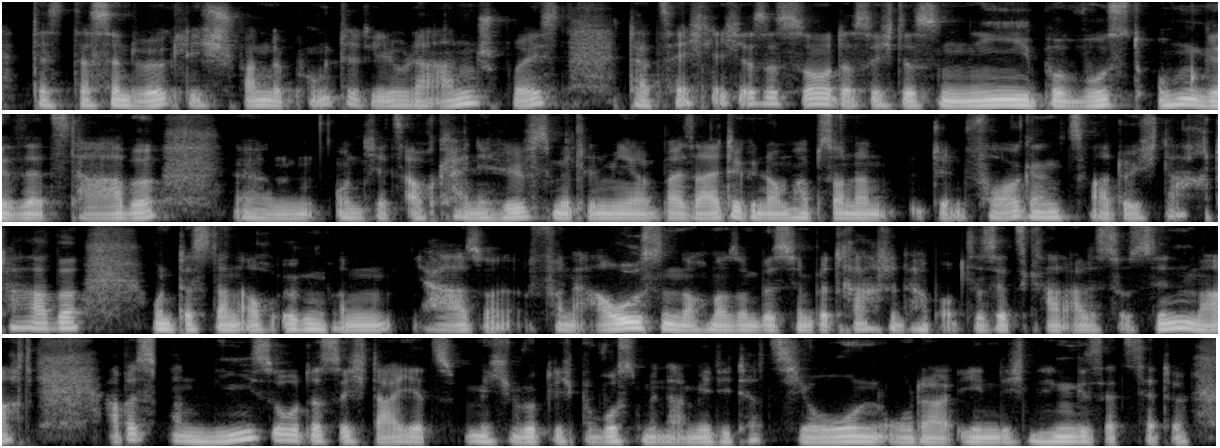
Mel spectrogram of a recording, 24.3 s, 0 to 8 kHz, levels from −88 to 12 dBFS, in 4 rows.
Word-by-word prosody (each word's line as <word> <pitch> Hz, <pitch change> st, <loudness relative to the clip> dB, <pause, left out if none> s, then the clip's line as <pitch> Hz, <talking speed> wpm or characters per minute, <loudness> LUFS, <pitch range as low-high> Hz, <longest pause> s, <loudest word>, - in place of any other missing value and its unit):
Das 95 Hz, -4 st, -4 dB
das 90 Hz, -3 st, 0 dB
sind 95 Hz, -4 st, +3 dB
wirklich 95 Hz, +1 st, 0 dB
spannende 90 Hz, +1 st, 0 dB
Punkte -, -, -6 dB
die 85 Hz, -, -3 dB
du 90 Hz, +2 st, 0 dB
da 85 Hz, -1 st, -1 dB
ansprichst. 115 Hz, +10 st, -1 dB, 0.3 s
Tatsächlich -, -, -4 dB
ist 120 Hz, 0 st, -1 dB
es 120 Hz, 0 st, -1 dB
so, 115 Hz, +1 st, +4 dB
dass 110 Hz, -, -2 dB
ich 90 Hz, -, -1 dB
das 85 Hz, 0 st, 0 dB
nie 95 Hz, +4 st, +7 dB
bewusst 85 Hz, +4 st, +1 dB
umgesetzt 90 Hz, -7 st, +2 dB
habe, 80 Hz, +4 st, +1 dB, 0.4 s
ähm, 75 Hz, -3 st, -3 dB
und 80 Hz, -1 st, -4 dB
jetzt -, -, -7 dB
auch -, -, -1 dB
keine 80 Hz, 0 st, -2 dB
Hilfsmittel 85 Hz, -1 st, 0 dB
mIr 80 Hz, -1 st, +2 dB
beiseite 80 Hz, 0 st, +1 dB
genommen 80 Hz, -1 st, 0 dB
habe 85 Hz, 0 st, -2 dB
sondern 80 Hz, -3 st, +1 dB
den -, -, -7 dB
Vorgang 95 Hz, -3 st, 0 dB
zwar 95 Hz, -, -4 dB
durchdacht -, -, -7 dB
habe 115 Hz, 0 st, +2 dB, 0.3 s
und 95 Hz, -3 st, +2 dB
das 90 Hz, -, +1 dB
dann 85 Hz, -1 st, +3 dB
auch 80 Hz, +2 st, -1 dB
irgendwann, 90 Hz, -3 st, +1 dB
ja, 85 Hz, 0 st, -3 dB
so -, -, -6 dB
von -, -, -5 dB
außen 105 Hz, +4 st, +6 dB
noch 80 Hz, -2 st, +1 dB
mal 80 Hz, -3 st, +2 dB
so 85 Hz, -, 0 dB
'n 80 Hz, -, +1 dB
bisschen 80 Hz, -, 0 dB
betrachtet -, -, -3 dB
habe, -, -, -6 dB
ob -, -, -9 dB
das -, -, -4 dB
jetzt -, -, -1 dB
grad -, -, -3 dB
alles 80 Hz, 0 st, -3 dB
so -, -, -7 dB
Sinn 105 Hz, +4 st, +3 dB
macht. 85 Hz, -3 st, +1 dB, 0.4 s
Aber -, -, -1 dB
es -, -, 0 dB
war 100 Hz, -, -3 dB
nie 90 Hz, +9 st, +2 dB
so, 115 Hz, -7 st, +2 dB
dass 95 Hz, -1 st, 0 dB
ich 95 Hz, -1 st, -1 dB
da -, -, 0 dB
jetzt -, -, -2 dB
mich 90 Hz, -2 st, -2 dB
wirklich 85 Hz, 0 st, -1 dB
bewusst 90 Hz, +2 st, -1 dB
mit 85 Hz, 0 st, -3 dB
'ner 75 Hz, -2 st, -4 dB
Meditation 85 Hz, +1 st, +1 dB
oder 80 Hz, -2 st, -2 dB
Ähnlichem 80 Hz, 0 st, 0 dB
hingesetzt 90 Hz, +1 st, 0 dB
hätte, -, -, -5 dB
85 Hz, 195 wpm, -23 LUFS, 80-95 Hz, 0.4 s, nie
